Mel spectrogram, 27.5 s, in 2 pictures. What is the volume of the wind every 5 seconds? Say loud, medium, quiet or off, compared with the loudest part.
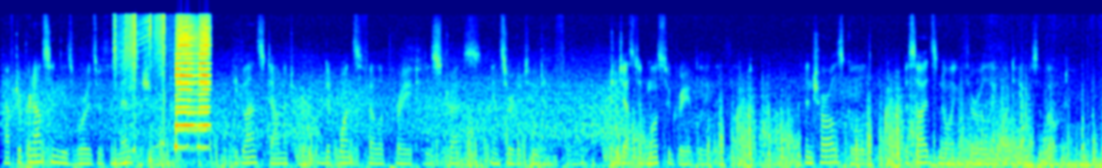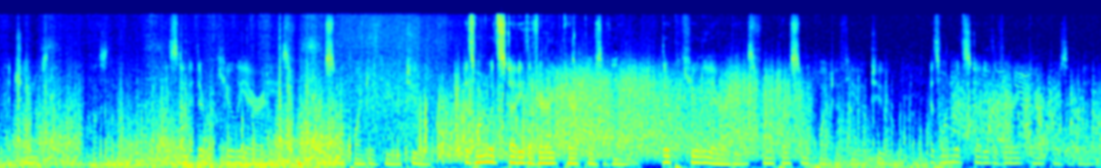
quiet, medium, medium, loud, loud, medium.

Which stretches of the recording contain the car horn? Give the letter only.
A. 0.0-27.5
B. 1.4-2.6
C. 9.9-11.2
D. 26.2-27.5
B.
